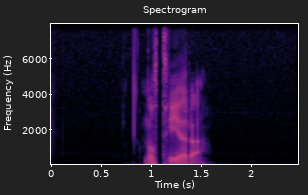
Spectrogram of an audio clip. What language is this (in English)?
Swedish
